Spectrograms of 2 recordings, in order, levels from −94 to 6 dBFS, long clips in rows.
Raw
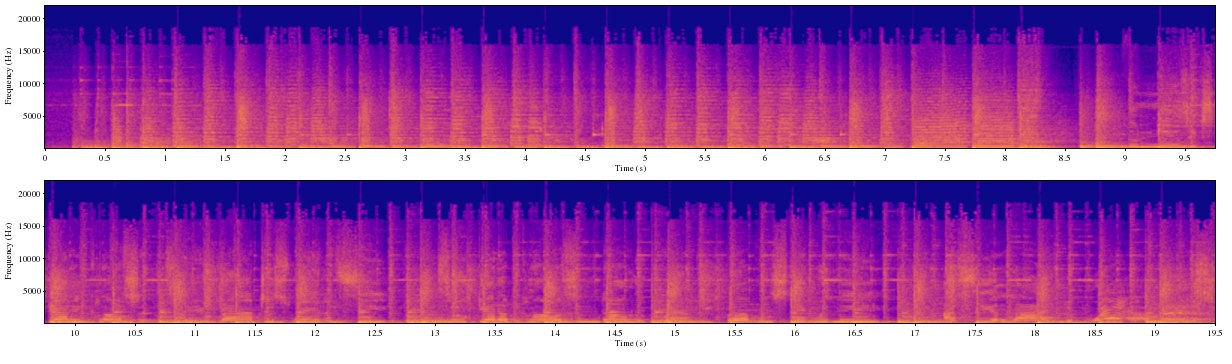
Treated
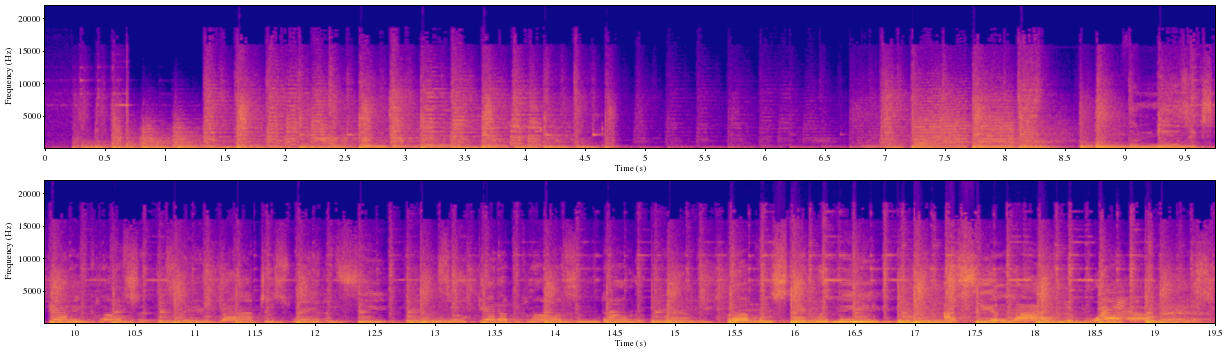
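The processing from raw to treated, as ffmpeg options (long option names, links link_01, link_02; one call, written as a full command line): ffmpeg -i in.wav -filter_complex "[0:a]asplit=3[link_01][link_02][link_03];[link_01]afade=type=out:start_time=0.68:duration=0.02[link_04];[link_02]lowpass=2700,afade=type=in:start_time=0.68:duration=0.02,afade=type=out:start_time=1.3:duration=0.02[link_05];[link_03]afade=type=in:start_time=1.3:duration=0.02[link_06];[link_04][link_05][link_06]amix=inputs=3:normalize=0,asettb=1/sr,asplit=3[link_07][link_08][link_09];[link_07]atrim=end=2.154[link_10];[link_08]atrim=start=2.15:end=3.71,asetpts=PTS-STARTPTS,afade=type=in:duration=0.004:curve=qsin,afade=type=out:start_time=1.556:duration=0.004:curve=qsin,asplit=2[link_11][link_12];[link_12]adelay=14,volume=-4.5dB[link_13];[link_11][link_13]amix=inputs=2:normalize=0,atrim=end_sample=68796[link_14];[link_09]atrim=start=3.706[link_15];[link_10][link_14]acrossfade=duration=0.004:curve1=hsin:curve2=qsin[link_16];[link_16][link_15]acrossfade=duration=0.004:curve1=qsin:curve2=hsin,asettb=1/sr,asplit=3[link_17][link_18][link_19];[link_17]atrim=end=15.354[link_20];[link_18]atrim=start=15.35:end=18.98,asetpts=PTS-STARTPTS,afade=type=in:duration=0.004:curve=qsin,afade=type=out:start_time=3.626:duration=0.004:curve=qsin,acontrast=58[link_21];[link_19]atrim=start=18.976[link_22];[link_20][link_21]acrossfade=duration=0.004:curve1=hsin:curve2=qsin[link_23];[link_23][link_22]acrossfade=duration=0.004:curve1=qsin:curve2=hsin,asplit=3[link_24][link_25][link_26];[link_24]atrim=end=4.8,asetpts=PTS-STARTPTS,afade=type=out:start_time=4.49:duration=0.31:silence=0.1[link_27];[link_25]atrim=start=4.8:end=6.75,asetpts=PTS-STARTPTS,volume=-20dB[link_28];[link_26]atrim=start=6.75,asetpts=PTS-STARTPTS,afade=type=in:duration=0.31:silence=0.1[link_29];[link_27][link_28][link_29]concat=n=3:v=0:a=1" out.wav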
